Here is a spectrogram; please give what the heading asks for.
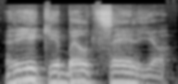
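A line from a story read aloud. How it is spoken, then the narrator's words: Sigh. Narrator (Russian): вздохнул Вернон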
